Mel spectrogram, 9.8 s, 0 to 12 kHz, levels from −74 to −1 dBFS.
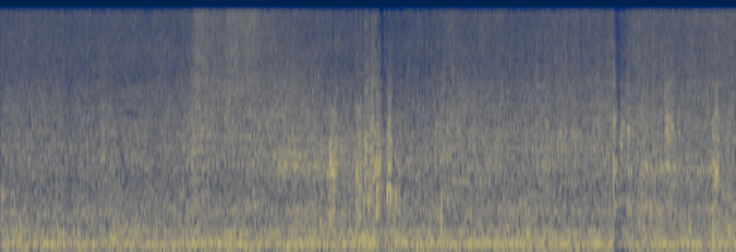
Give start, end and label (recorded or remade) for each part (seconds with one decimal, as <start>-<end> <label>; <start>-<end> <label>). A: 0.0-1.3 recorded; 1.3-2.2 remade; 2.2-9.8 recorded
